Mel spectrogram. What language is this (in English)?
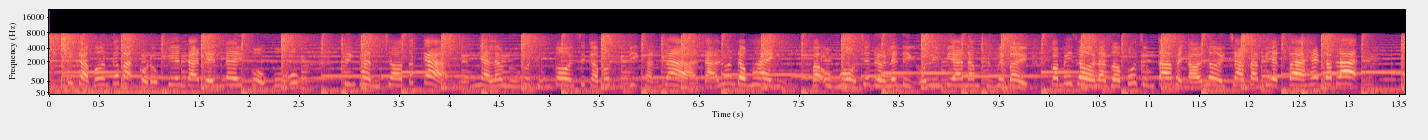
Vietnamese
